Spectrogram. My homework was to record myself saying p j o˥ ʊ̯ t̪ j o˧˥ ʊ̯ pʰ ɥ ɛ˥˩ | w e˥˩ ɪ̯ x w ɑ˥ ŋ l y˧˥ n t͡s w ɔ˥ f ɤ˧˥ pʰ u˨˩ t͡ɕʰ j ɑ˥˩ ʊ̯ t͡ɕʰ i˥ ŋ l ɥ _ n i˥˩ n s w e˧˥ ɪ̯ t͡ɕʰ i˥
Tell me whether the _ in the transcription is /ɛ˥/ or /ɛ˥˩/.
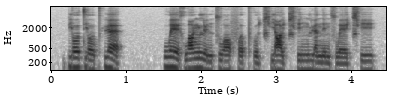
ɛ˥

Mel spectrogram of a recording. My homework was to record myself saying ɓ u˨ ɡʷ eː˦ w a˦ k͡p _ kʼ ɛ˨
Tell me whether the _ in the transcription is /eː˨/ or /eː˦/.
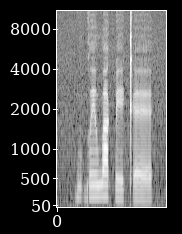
eː˨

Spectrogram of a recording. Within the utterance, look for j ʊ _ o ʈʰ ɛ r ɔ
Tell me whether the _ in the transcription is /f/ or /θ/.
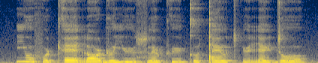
f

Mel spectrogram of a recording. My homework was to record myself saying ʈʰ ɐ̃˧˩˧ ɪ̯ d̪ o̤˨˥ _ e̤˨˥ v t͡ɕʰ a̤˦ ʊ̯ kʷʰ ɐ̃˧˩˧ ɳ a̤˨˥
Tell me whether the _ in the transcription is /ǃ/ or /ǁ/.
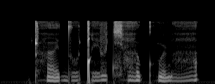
ǃ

